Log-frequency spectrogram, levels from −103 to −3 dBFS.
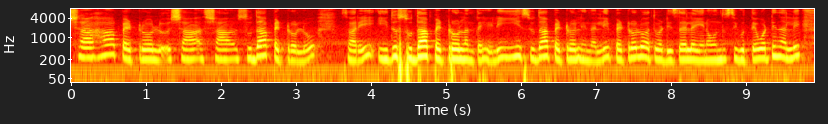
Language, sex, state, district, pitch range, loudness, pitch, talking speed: Kannada, female, Karnataka, Shimoga, 205-240 Hz, -22 LUFS, 220 Hz, 135 wpm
